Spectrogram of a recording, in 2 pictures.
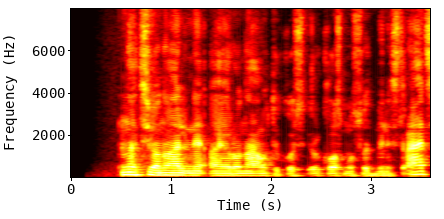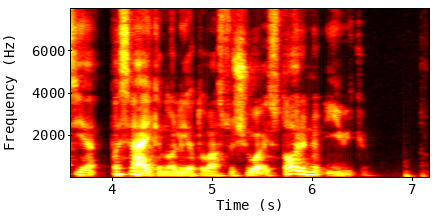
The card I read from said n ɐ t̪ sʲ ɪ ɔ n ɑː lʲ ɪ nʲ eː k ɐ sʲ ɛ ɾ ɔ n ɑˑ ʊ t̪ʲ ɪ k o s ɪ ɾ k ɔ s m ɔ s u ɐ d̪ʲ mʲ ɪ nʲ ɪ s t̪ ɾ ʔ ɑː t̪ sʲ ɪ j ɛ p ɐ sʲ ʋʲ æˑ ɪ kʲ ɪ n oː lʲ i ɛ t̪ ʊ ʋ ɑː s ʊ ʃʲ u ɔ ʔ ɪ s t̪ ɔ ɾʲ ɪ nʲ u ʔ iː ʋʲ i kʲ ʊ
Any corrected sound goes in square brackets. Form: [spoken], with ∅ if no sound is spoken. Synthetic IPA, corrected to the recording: n ɐ t̪ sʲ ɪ ɔ n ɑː lʲ ɪ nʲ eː [ʔ] ɐ [∅] ɛ ɾ ɔ n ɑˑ ʊ t̪ʲ ɪ k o s ɪ ɾ k ɔ s m ɔ s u ɐ d̪ʲ mʲ ɪ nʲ ɪ s t̪ ɾ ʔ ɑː t̪ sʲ ɪ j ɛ p ɐ sʲ ʋʲ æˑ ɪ kʲ ɪ n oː lʲ i ɛ t̪ ʊ ʋ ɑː s ʊ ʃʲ u ɔ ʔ ɪ s t̪ ɔ ɾʲ ɪ nʲ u ʔ iː ʋʲ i kʲ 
